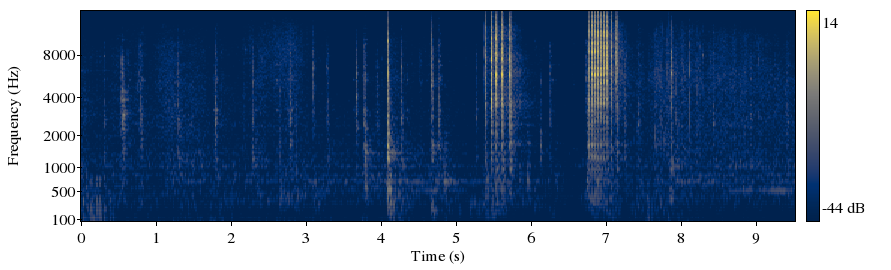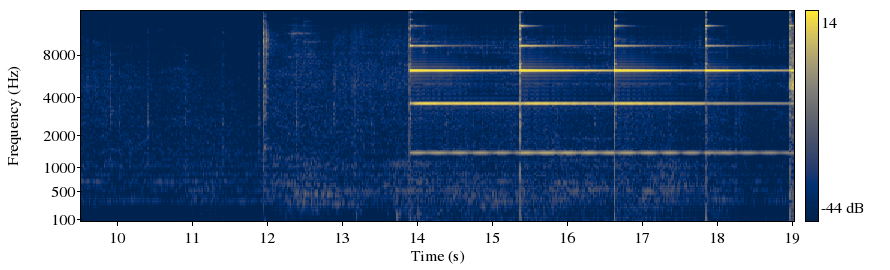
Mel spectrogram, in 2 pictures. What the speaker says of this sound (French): Il doit remonter dans la matinée près de 80 pendules et horloges.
